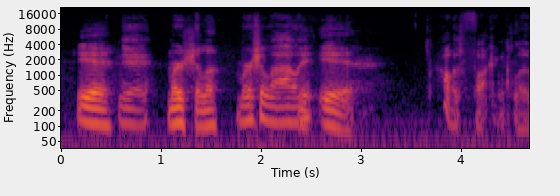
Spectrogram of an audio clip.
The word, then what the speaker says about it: Mahershala Ali: It's got Mahershala Ali. That's how you say his name, right? Yeah. Yeah. Mahershala Ali.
